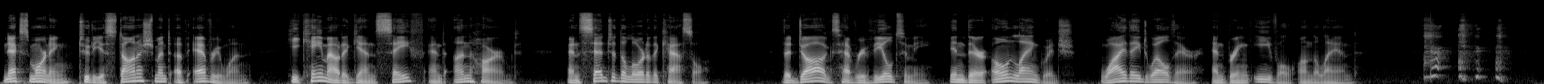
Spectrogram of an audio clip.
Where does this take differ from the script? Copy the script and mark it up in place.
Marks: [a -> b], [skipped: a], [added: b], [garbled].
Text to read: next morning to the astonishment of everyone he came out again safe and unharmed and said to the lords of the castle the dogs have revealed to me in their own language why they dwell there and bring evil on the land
next morning to the astonishment of everyone he came out again safe and unharmed and said to the [lords -> lord] of the castle the dogs have revealed to me in their own language why they dwell there and bring evil on the land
